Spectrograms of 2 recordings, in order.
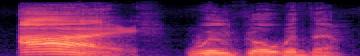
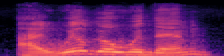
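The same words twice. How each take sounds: First: The stress is on the word I. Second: No word is given special stress.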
